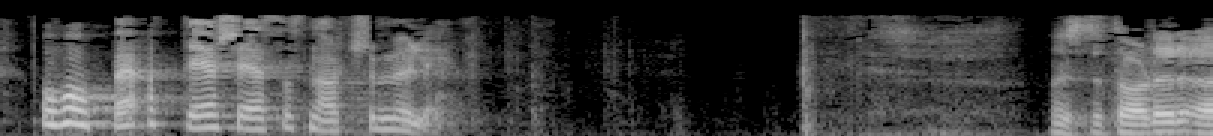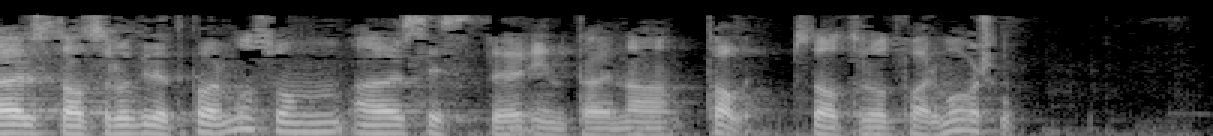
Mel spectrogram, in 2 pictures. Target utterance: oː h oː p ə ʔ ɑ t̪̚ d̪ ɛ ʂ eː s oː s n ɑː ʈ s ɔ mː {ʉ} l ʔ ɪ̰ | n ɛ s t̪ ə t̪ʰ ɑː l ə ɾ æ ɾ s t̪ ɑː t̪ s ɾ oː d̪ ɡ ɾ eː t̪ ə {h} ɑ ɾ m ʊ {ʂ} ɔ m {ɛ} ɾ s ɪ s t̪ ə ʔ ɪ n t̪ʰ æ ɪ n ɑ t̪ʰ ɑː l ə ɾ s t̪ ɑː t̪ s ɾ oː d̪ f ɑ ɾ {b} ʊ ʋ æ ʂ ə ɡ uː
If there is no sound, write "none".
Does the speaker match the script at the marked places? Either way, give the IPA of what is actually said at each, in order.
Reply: ʉː, f, s, æ, m

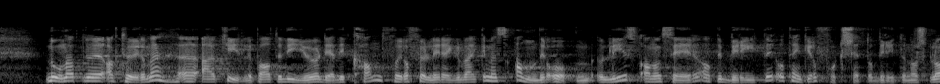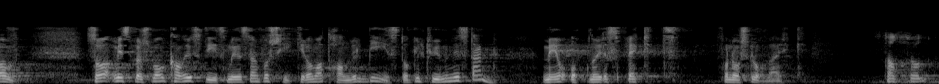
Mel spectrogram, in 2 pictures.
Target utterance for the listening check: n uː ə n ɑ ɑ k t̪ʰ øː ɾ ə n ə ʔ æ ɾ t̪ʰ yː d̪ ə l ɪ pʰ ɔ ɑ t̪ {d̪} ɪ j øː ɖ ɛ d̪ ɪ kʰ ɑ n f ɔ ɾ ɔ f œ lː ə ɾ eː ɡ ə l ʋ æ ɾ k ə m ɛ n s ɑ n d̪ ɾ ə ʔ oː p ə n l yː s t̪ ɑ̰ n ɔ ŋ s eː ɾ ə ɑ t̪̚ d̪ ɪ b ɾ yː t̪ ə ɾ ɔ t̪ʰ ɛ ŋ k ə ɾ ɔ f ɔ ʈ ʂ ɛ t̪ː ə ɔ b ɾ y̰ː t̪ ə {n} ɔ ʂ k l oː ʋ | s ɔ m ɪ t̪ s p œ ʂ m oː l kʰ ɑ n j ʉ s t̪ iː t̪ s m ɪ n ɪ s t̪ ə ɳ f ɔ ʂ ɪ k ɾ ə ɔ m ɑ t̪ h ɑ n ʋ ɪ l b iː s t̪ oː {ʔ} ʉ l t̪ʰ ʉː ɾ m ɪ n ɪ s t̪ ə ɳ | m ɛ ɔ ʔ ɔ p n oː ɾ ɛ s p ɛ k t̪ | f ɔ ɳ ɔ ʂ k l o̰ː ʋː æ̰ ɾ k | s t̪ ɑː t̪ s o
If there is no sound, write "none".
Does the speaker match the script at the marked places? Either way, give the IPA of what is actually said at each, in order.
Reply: d̪, n, k

